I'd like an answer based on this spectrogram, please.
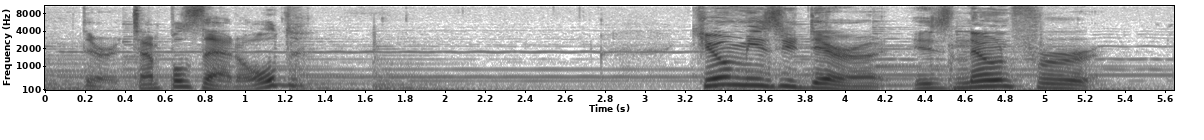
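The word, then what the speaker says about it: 清水寺: This is the Kiyomitsu Dora. No wait. Kiyomitsu Dora. Dora. Why am I thinking Dora? Kiyomizu Dera.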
